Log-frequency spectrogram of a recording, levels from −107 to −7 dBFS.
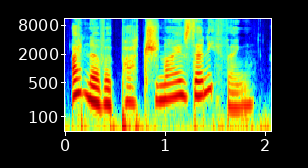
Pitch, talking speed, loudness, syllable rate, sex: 230 Hz, 115 wpm, -19 LUFS, 5.6 syllables/s, female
